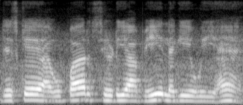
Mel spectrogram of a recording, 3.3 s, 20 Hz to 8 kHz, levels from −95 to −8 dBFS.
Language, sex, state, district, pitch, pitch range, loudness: Hindi, male, Rajasthan, Jaipur, 150 Hz, 145-160 Hz, -15 LUFS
